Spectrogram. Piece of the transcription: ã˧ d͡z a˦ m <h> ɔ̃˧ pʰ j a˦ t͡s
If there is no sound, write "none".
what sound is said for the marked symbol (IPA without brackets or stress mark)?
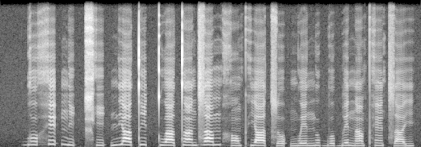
h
